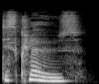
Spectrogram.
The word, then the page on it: disclose: British English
